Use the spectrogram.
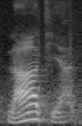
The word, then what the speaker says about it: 라디안: 그때 우리는 이 각을 뭐라고 정의할 거냐면 1이라고 쓸 거고 단위를 여기에다가 RAD라고 알고 읽을 때는 라디안이라고 읽을 거야. 라디안.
